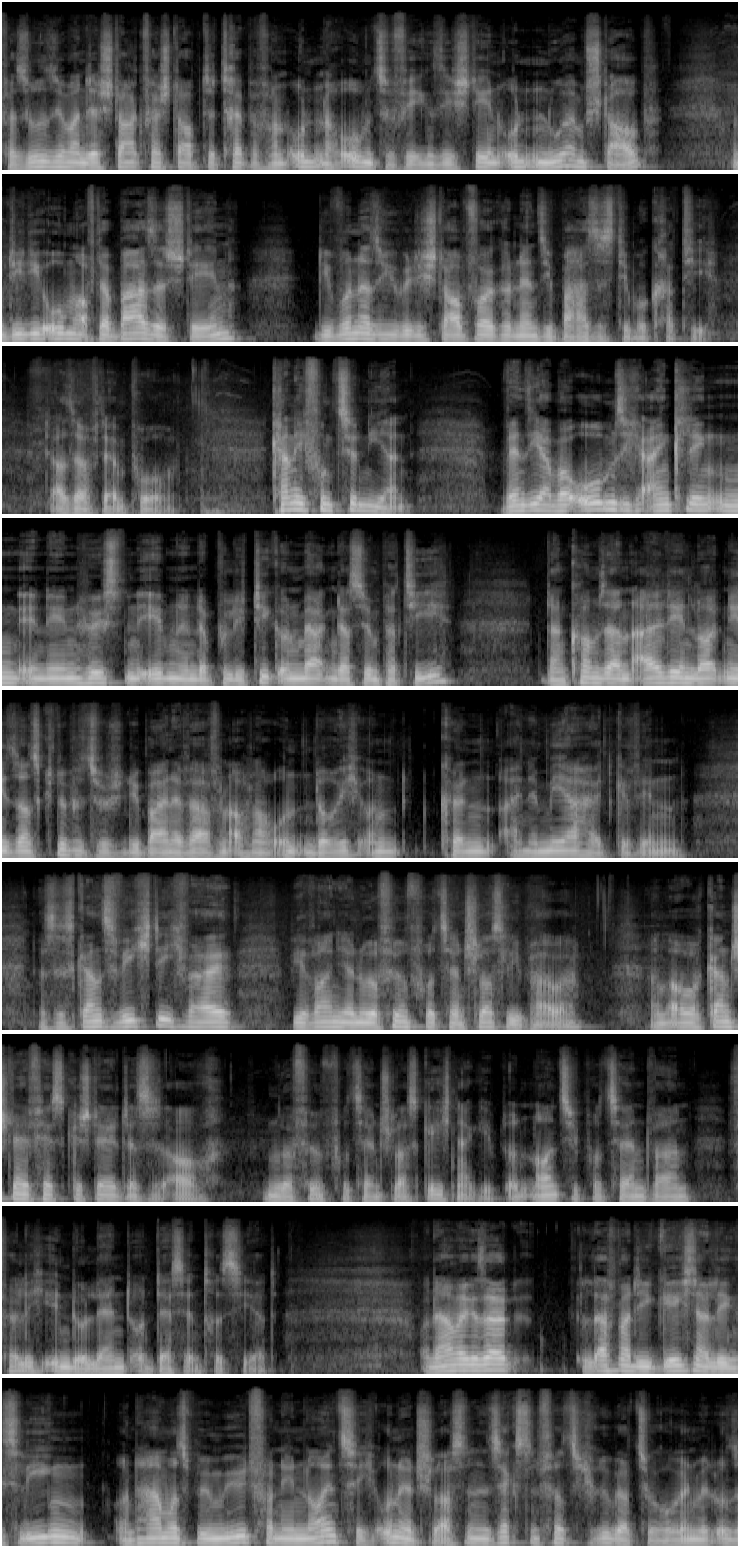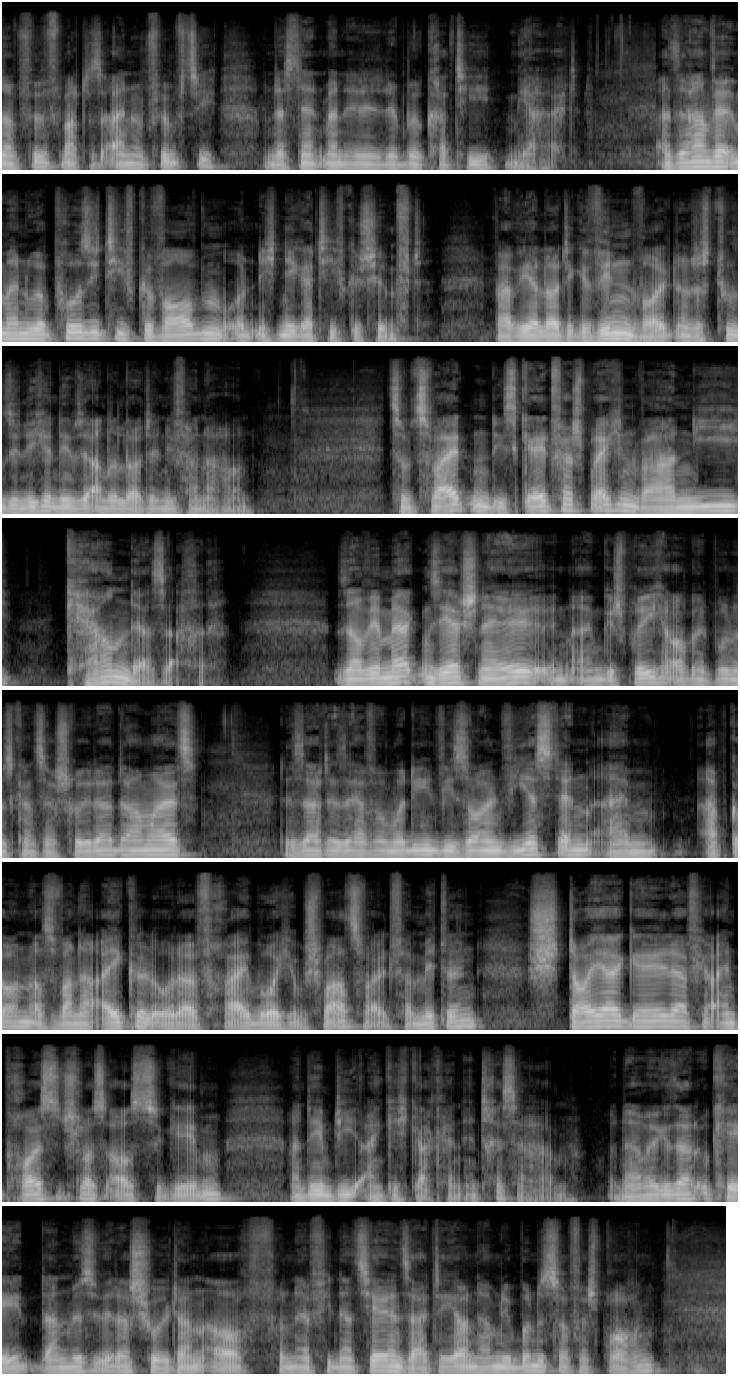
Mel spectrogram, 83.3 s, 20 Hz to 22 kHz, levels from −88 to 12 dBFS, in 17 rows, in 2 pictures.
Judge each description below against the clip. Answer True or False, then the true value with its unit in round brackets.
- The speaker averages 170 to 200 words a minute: True (185 wpm)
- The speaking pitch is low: True (105 Hz)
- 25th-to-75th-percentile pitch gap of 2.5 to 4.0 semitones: True (3.4 semitones)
